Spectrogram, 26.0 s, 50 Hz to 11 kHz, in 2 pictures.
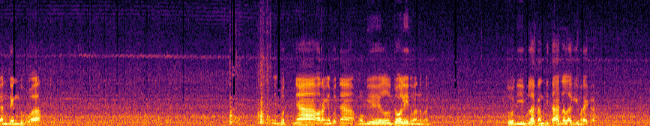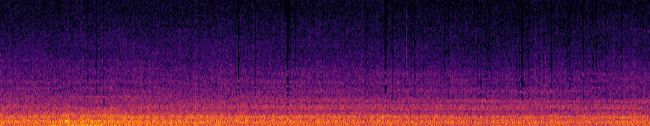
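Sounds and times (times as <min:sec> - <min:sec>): road and wind noise: 0:00.0 - 0:26.0
scooter engine running: 0:00.0 - 0:26.0.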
